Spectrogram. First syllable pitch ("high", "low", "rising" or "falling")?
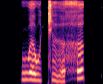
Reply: low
